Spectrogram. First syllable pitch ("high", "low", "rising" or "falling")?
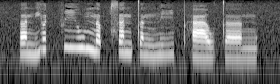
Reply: low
